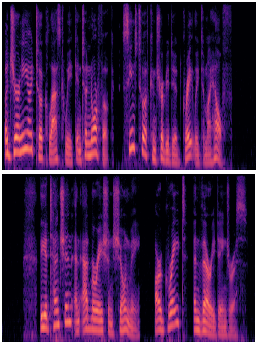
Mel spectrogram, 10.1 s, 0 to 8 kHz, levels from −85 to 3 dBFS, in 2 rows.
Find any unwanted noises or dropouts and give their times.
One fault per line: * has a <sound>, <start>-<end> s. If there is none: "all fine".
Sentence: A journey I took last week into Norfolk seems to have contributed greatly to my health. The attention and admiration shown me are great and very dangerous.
all fine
